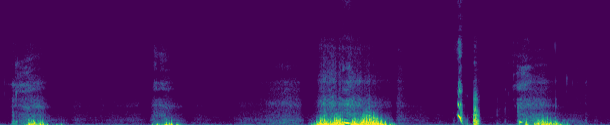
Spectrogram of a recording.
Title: Stifled, rapid sneezing fit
